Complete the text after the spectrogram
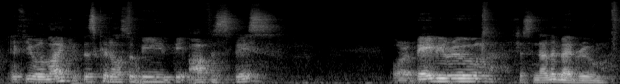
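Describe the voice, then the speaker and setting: A man giving a casual, low-key walk-through house tour as a real estate agent, tentative and mildly approving. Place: inside a mostly empty house, walking through. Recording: echoey empty rooms, distant mic, background noise.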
